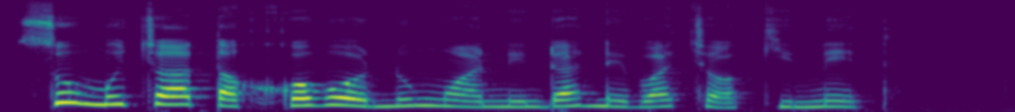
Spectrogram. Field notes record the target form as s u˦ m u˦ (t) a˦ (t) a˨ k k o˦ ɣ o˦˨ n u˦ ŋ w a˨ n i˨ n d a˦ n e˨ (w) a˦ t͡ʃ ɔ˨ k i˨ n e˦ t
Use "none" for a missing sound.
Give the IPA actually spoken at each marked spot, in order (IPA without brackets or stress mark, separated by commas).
t͡ʃ, t, β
